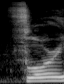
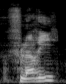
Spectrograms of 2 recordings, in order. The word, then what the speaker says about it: Fleury: flory by the way flory is totally like an american butchering of the french last name fleury f-l-e-u-r-y but in english we have a hard time pronouncing the sound so they totally just got rid of the eu and made an o now you can't just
